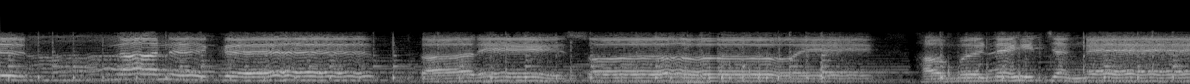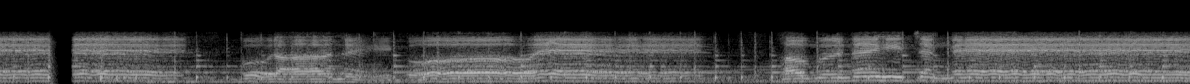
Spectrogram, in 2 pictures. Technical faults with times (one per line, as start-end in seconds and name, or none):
7.11-7.20 burst of packet loss
12.39-12.65 call audio freeze
15.63-17.04 jitter buffer speed-up
19.10-21.36 jitter buffer speed-up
